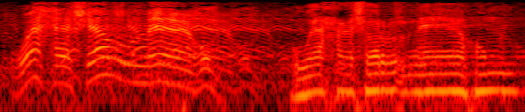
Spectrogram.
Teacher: والحاء رقيقة. والشين رقيقة. التفخيم يبدأ من الراء.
